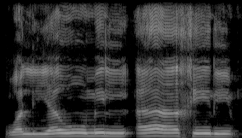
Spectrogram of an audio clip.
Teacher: حمزہ کے اوپر کھڑا زبر ہے، ایک الف دار میں کھینچیں گے. خا کو اور را کو دونوں کو باریک ادا کریں گے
